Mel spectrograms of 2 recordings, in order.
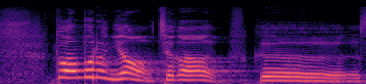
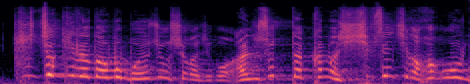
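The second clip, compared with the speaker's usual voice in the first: higher, insistent plea for 기적이라도; pleading prayer; 6 semitones higher than usual. Retold or imitated. Preacher presses God again for a miracle, pleading higher. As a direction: beg harder this time.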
